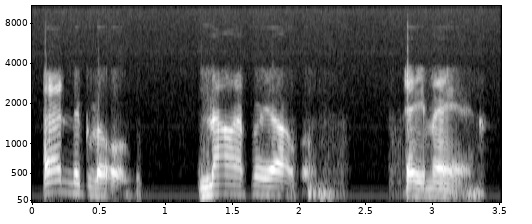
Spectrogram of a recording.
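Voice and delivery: low, measured recital of the Lord's Prayer. Acted. Preacher reciting the Lord's Prayer to the congregation, reverent and measured.

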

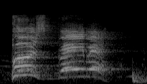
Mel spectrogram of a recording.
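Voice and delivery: high, drawn-out urging cry; hollered. Acted. People coaching a woman through childbirth, drawn-out holler. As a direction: holler it slowly, urging her on. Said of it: "and they holler".

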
